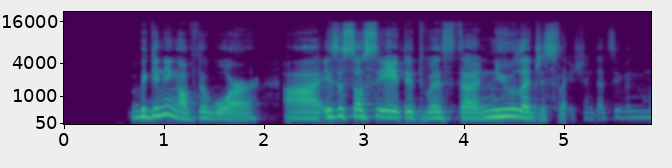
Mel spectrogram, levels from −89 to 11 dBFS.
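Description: At 5.02 s the speech drops abruptly by about 17 dB and stays there to the end, a sudden gain jump, likely from a digital gain setting applied without a ramp. Unlike a fade, there is no slope, and unlike a dropout, the sound and its background noise both continue, just quieter together.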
